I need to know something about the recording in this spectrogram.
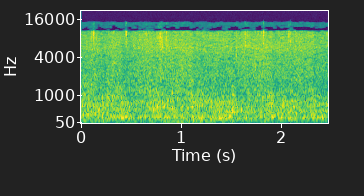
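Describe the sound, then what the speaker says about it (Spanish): Steady rain pours over the Amazon rainforest in the rainy season, a dense continuous hiss with a low thundery rumble beneath, even and unbroken throughout. "La precipitación cae sin cesar durante la temporada de lluvias en la Amazonia"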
